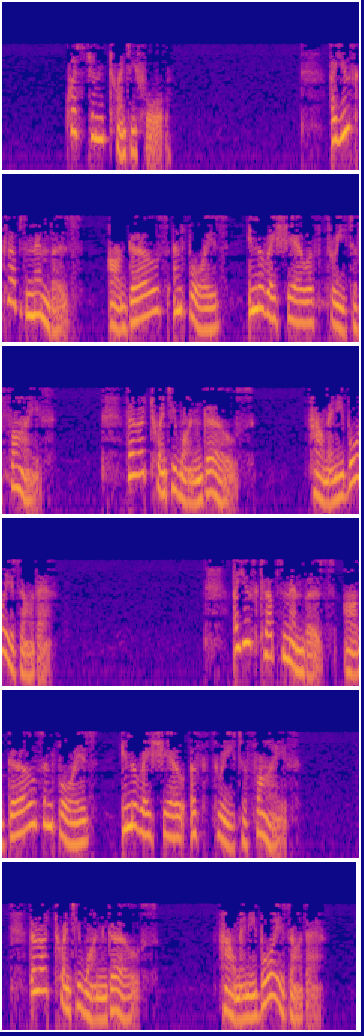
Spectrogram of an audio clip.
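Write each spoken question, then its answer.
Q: There are 21 girls. How many boys are there?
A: 35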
